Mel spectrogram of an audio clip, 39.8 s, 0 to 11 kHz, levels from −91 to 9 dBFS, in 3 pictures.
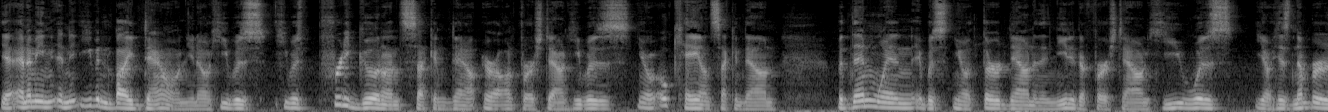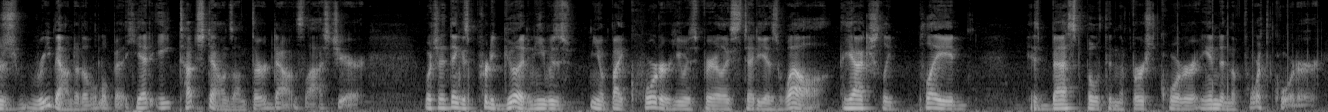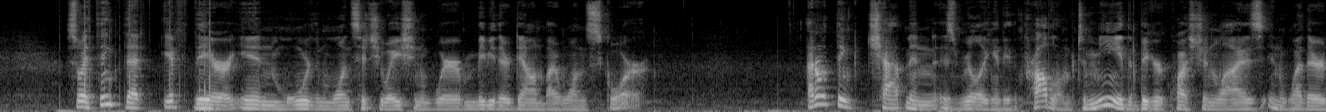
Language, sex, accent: English, male, American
